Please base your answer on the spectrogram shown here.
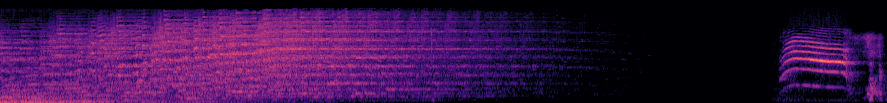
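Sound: cat meowing at night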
